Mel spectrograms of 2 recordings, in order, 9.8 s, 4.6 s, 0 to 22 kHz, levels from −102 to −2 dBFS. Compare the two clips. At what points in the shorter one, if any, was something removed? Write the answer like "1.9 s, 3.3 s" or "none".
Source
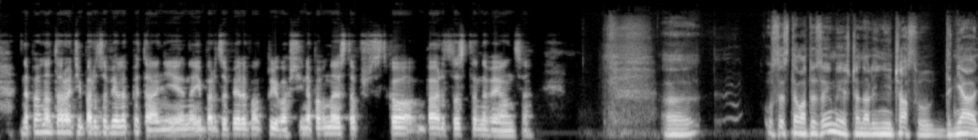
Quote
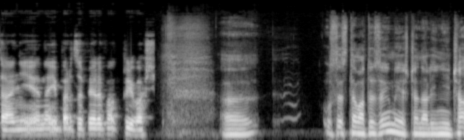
1.5 s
